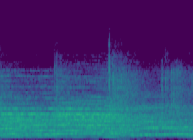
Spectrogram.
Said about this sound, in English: Guys, this is too fun for me. If you keep cheering, I'll just go on and on.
